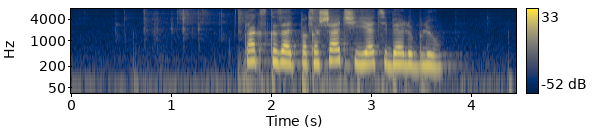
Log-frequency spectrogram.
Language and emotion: Russian, neutral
